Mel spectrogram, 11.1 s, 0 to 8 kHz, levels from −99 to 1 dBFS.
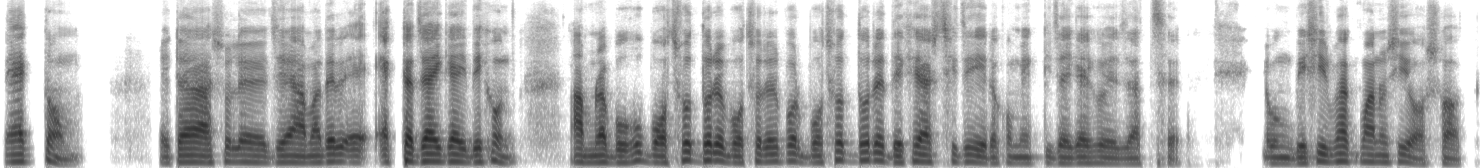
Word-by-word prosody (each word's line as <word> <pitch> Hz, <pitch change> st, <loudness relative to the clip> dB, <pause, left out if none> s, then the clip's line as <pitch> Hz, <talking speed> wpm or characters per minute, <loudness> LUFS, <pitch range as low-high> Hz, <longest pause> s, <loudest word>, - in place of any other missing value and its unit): একদম, 120 Hz, -8 st, -2 dB, 0.8 s
এটা 120 Hz, +3 st, +1 dB, 0.2 s
আসলে 120 Hz, +2 st, -3 dB, 0.2 s
যে -, -, -2 dB, 0.2 s
আমাদের 115 Hz, +3 st, +2 dB
এ -, -, +1 dB, 0.2 s
একটা 135 Hz, +5 st, +4 dB
জায়গায় 130 Hz, -1 st, +6 dB
দেখুন, 120 Hz, -2 st, -1 dB, 0.6 s
আমরা 115 Hz, 0 st, +3 dB
বহু 110 Hz, +6 st, +1 dB
বছর 110 Hz, +8 st, +2 dB
ধরে, 145 Hz, -1 st, +6 dB
বছরের 125 Hz, +3 st, 0 dB
পর 135 Hz, -1 st, +1 dB
বছর 115 Hz, +7 st, -1 dB
ধরে 145 Hz, -1 st, +3 dB
দেখে 110 Hz, +5 st, 0 dB
আসছি 125 Hz, +2 st, -9 dB
যে, -, -, -2 dB
এরকম 100 Hz, +1 st, -5 dB
একটি 100 Hz, +2 st, -15 dB
জায়গায় 100 Hz, +1 st, -1 dB
হয়ে 95 Hz, -2 st, -2 dB
যাচ্ছে। 90 Hz, -1 st, -8 dB, 0.7 s
এবং 100 Hz, 0 st, -3 dB
বেশিরভাগ 125 Hz, +6 st, +1 dB
মানুষই 120 Hz, 0 st, -1 dB
অসৎ, -, -, -5 dB
120 Hz, 155 wpm, -25 LUFS, 110-130 Hz, 0.8 s, জায়গায়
